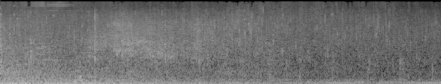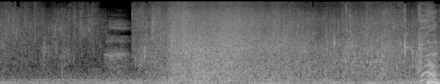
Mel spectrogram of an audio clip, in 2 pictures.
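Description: A creature plunges into water inside a cavern in Hogwarts Legacy, with a steady rushing wash of surf-like water noise and a low rumble that swells again toward the end.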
